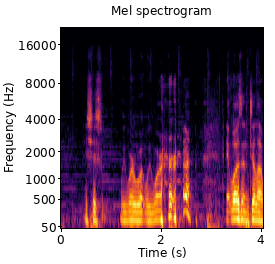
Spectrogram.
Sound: laughs

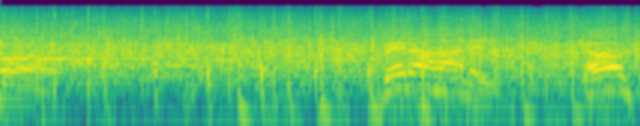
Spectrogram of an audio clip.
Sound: applause

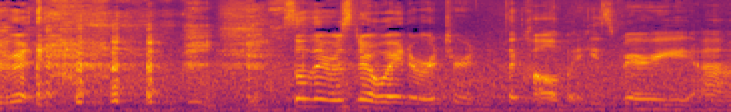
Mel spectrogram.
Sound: laughter

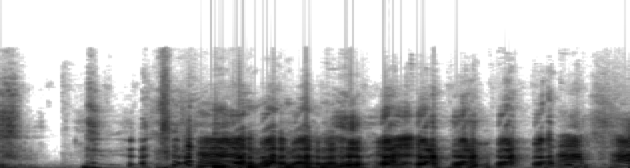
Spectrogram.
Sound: laughter

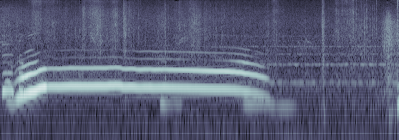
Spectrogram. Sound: wolf howl

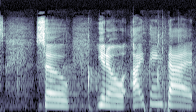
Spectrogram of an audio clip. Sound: audience clapping

